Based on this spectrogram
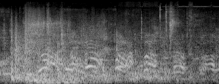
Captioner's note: patron yelps; patrons laugh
